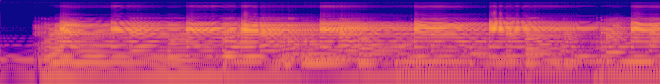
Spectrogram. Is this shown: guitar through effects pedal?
yes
